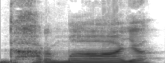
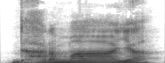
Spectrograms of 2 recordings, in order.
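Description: Both takes have the same delivery.

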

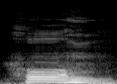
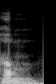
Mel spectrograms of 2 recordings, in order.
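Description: First: The vowel is held long for two beats. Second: The vowel is closed off quickly. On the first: The speaker calls it right. "chúng ta đọc chữ u này kéo dài hai nhịp" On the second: The speaker calls it wrong. "không có đóng chữ U ngay lập tức"

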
